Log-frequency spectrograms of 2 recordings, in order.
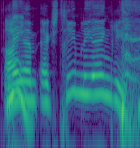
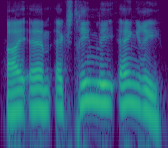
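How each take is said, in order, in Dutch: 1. Er zit enige emotie in de stem. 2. Het is vlak uitgesproken, zonder enige emotie.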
